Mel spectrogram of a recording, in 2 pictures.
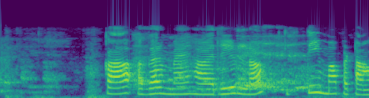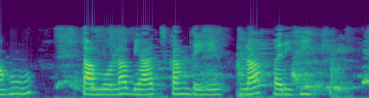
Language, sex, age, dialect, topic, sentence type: Chhattisgarhi, female, 25-30, Central, banking, question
